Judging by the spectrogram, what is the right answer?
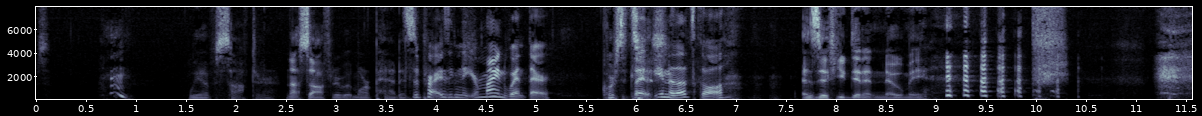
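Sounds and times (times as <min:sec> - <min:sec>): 
speech: 0:01.5 - 0:09.4
laugh-like bursts: 0:09.1 - 0:10.4.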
